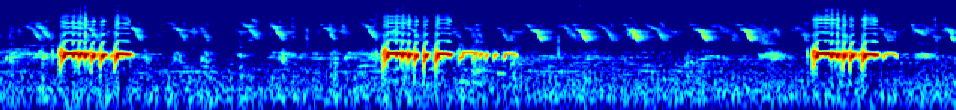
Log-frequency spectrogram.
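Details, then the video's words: Local zebra dove used as a lure to get other doves singing: three loud cooing phrases about three seconds apart, each a burst of fast notes ending in a short roll, with faint chirps behind. "Perkutut lokal gacor RAJA PIKAT ini ahlinya bikin semua burung perkutut gacor NYAUT"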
